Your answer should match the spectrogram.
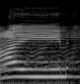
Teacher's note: आइन का मखरज वस्ते हलक यानी हलक का दरमियानी हिस्सा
